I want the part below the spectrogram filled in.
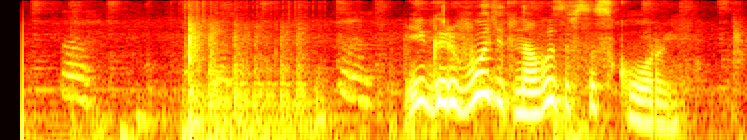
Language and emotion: Russian, neutral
